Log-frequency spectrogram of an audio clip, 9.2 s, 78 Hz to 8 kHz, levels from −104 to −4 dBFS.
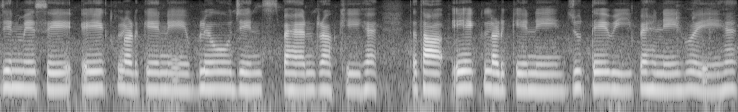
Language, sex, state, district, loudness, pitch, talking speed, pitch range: Hindi, male, Haryana, Charkhi Dadri, -21 LUFS, 200 Hz, 125 wpm, 195-205 Hz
